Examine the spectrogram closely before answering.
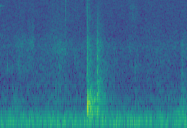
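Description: People clap their hands together once.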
